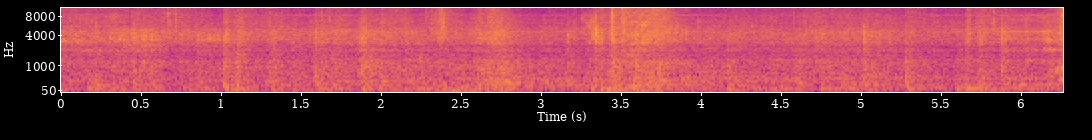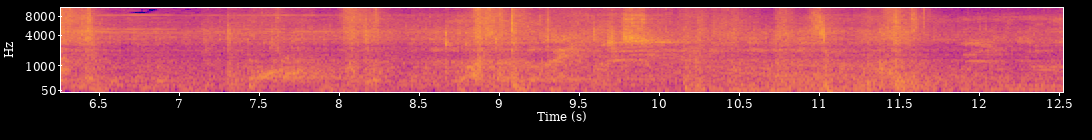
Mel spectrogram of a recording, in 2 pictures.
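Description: Quick footsteps clank on metal as a runner leaps and climbs.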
